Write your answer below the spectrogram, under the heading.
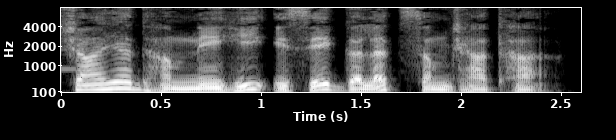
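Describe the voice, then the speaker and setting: A woman voicing a regretful village relative man in a cartoon story, speaking slowly and solemnly. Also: extremely low pitch, big pitch swings, darkish tone, slightly rough, voice pushed down, heavily acted.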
